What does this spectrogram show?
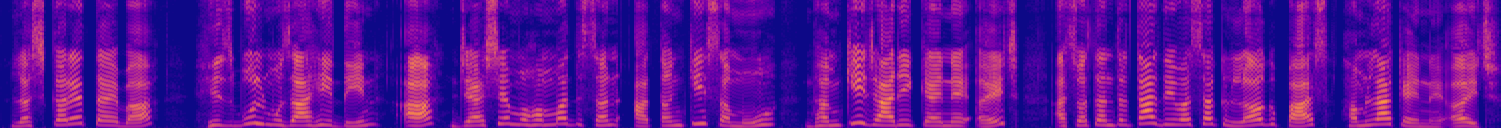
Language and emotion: Maithili, neutral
